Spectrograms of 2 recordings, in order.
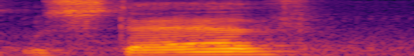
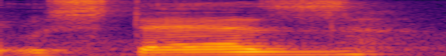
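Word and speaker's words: أستاذ: The word for like professor or teacher or sir is ustadh. They would say ustaz.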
